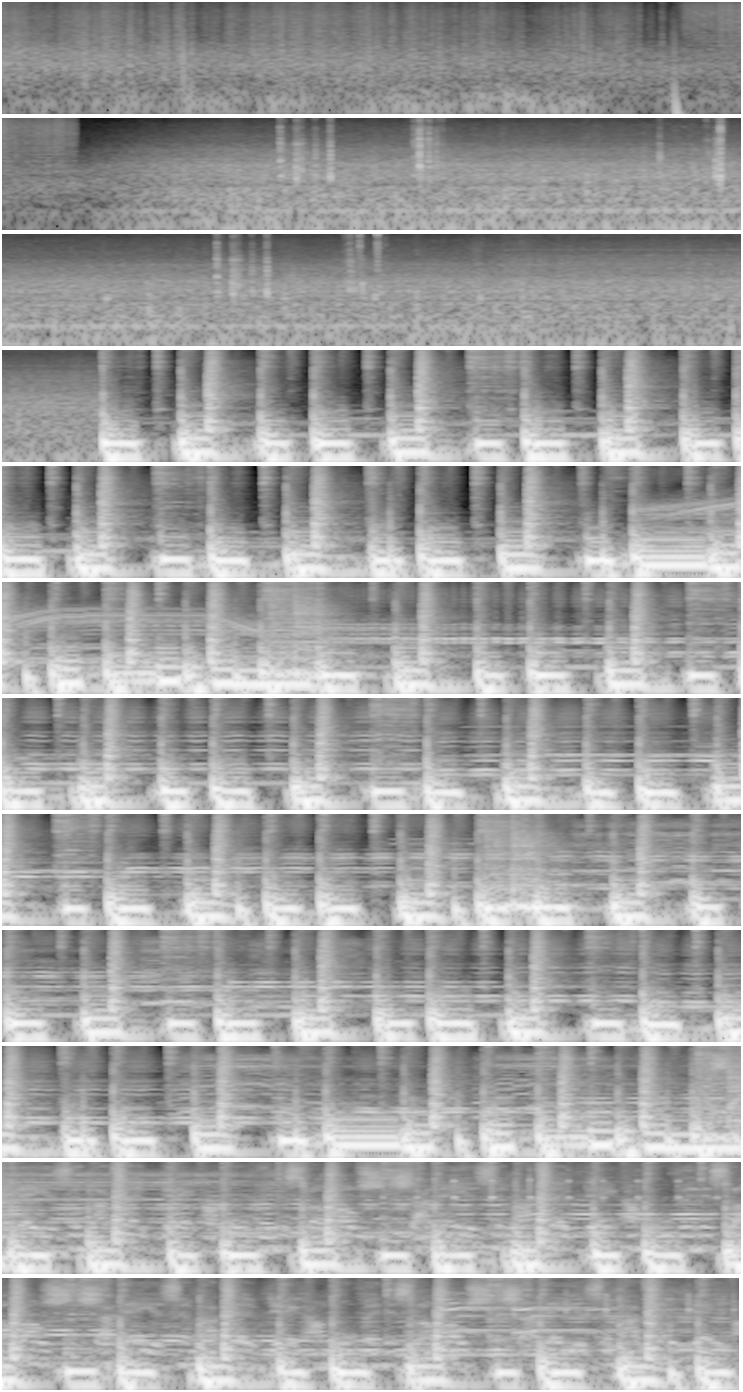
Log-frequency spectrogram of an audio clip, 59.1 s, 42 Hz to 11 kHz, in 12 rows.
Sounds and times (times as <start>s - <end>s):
Music: 15.4s - 59.1s.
